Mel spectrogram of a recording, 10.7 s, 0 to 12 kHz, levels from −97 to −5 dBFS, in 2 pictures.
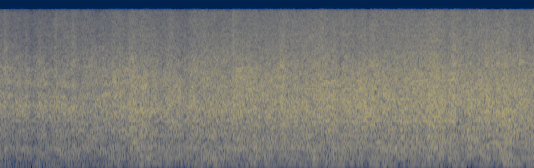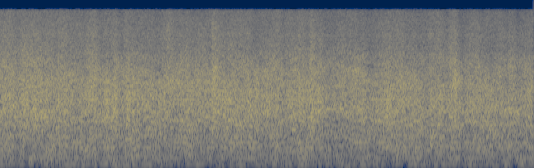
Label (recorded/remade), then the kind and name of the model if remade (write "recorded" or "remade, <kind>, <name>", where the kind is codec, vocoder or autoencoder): remade, codec, SNAC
